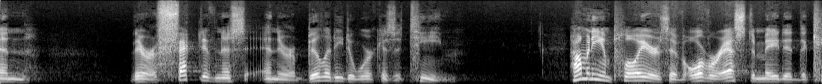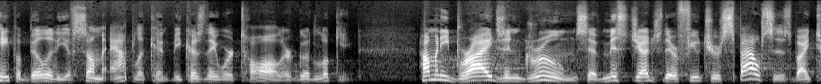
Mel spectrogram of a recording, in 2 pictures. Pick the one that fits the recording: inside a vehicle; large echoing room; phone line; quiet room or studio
large echoing room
